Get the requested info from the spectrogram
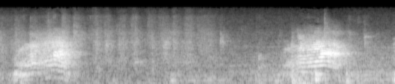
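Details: Domestic cat meowing while being given a bath indoors: two drawn-out, wavering meows about three seconds apart, the second longer and louder, with faint room noise between.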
